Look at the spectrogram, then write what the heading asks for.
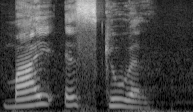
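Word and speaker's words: MySQL: माई एसक्यूएल is pronounced as माई एसक्यूएल।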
